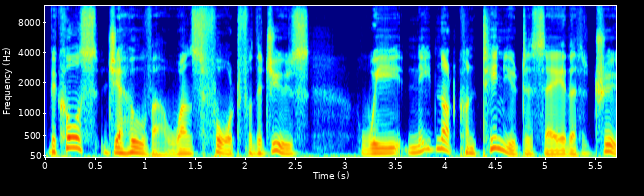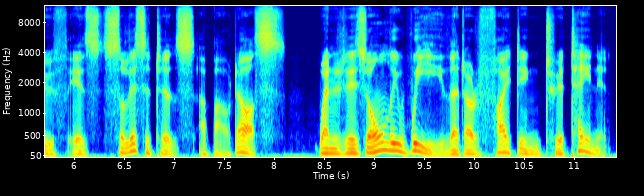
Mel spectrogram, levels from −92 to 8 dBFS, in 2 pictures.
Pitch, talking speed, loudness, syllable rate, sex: 110 Hz, 165 wpm, -20 LUFS, 4.4 syllables/s, male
